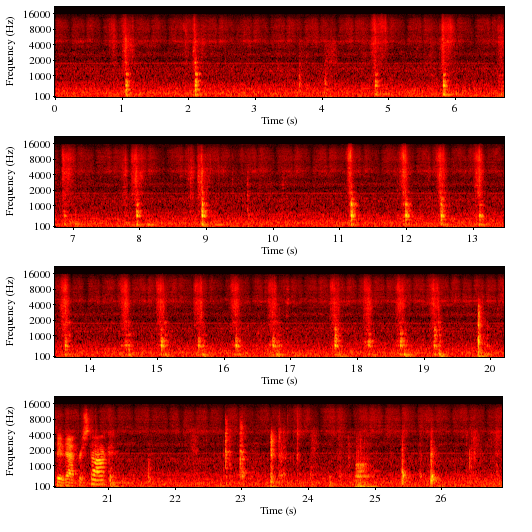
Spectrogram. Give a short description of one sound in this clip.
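A knife chops vegetables against a wooden cutting board with steady knocks.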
